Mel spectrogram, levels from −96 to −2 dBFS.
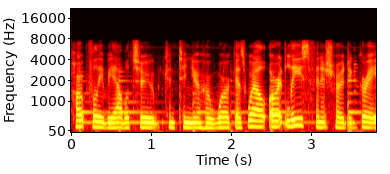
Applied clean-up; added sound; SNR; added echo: none; Plucked string instrument; 16 dB; none.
